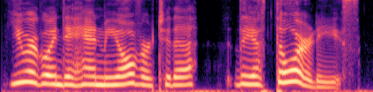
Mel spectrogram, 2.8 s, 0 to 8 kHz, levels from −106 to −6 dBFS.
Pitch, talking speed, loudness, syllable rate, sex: 255 Hz, 215 wpm, -15 LUFS, 6.7 syllables/s, female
